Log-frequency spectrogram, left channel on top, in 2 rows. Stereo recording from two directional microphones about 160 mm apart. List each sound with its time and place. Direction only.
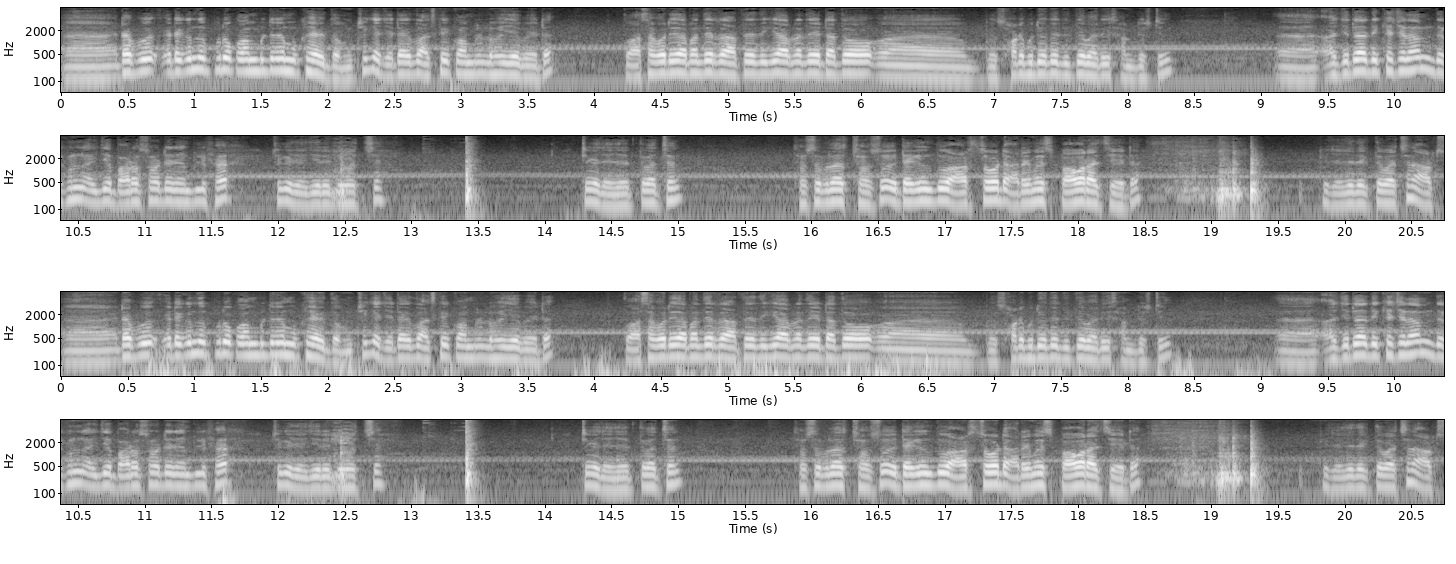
0.0 s speech: 10° right (ahead or behind)
14.2 s speech: 10° right (ahead or behind)
19.9 s speech: 5° right (ahead or behind)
